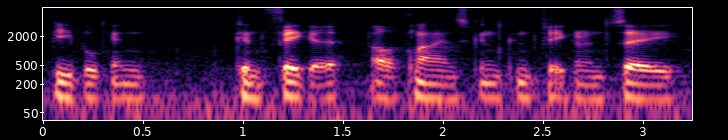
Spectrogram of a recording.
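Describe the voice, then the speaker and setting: A man's voice: low-pitched, level tone, moderate pace, a bit bright, slight background noise. A young man, a startup founder, answering in a casual interview with long explanations full of fillers and restarts.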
